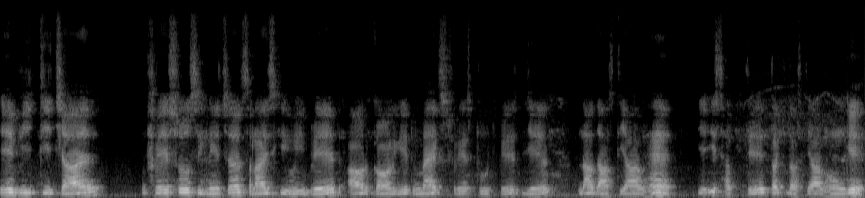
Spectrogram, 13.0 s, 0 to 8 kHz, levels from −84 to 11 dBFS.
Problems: constant background noise, low volume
